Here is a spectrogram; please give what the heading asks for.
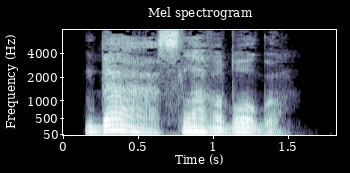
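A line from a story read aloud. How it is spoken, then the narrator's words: Low muttering. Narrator (Russian): Фрэнсис пробормотал, понизив голос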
